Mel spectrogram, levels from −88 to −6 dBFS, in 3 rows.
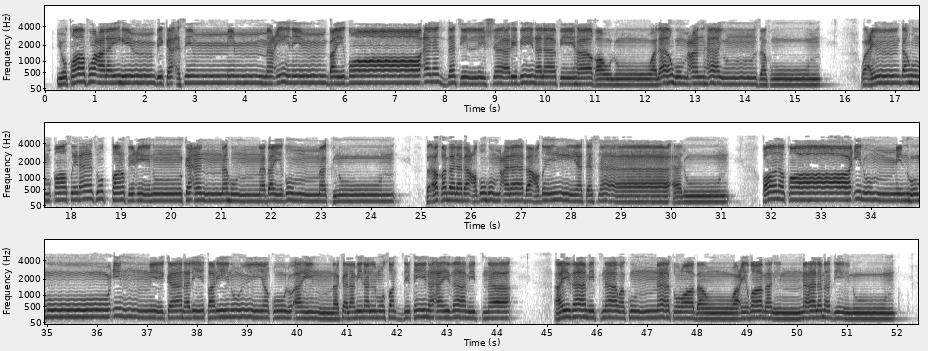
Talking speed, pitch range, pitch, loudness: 55 wpm, 170-200 Hz, 180 Hz, -20 LUFS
